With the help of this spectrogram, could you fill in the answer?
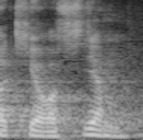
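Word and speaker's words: Chaoseum: อยู่ ว่ะ ชื่อ วง เคอ เซียม ชื่อ วง น่า จะ หมา จาก เคออส แล้ว เติม คำ ว่า เสี่ยม เข้า ไป เลย อ่าน ว่า เคอ เซียม เป็น วง ที่ มี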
